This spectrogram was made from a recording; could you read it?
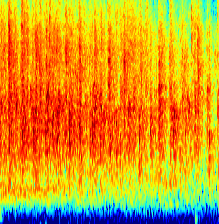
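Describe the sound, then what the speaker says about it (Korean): A church congregation applauds the youth with a continuous, moderately loud patter of many hands that holds steady throughout. "우리 청년들 위해서 우리 박수를 한번 다시 한번 격려하겠습니다"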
